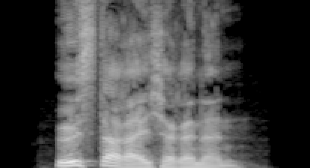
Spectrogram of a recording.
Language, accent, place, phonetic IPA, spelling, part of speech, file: German, Germany, Berlin, [ˈøːstɐˌʁaɪ̯çəʁɪnən], Österreicherinnen, noun, De-Österreicherinnen.ogg
- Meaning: plural of Österreicherin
